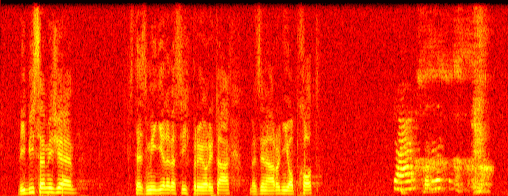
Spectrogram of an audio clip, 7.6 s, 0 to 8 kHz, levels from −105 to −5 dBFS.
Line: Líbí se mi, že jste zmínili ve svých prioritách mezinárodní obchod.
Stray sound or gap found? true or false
true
